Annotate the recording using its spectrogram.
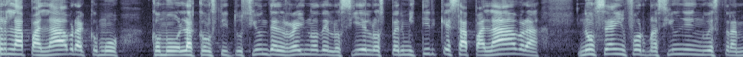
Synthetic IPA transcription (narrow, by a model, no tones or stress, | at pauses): ɾlapalaβɾakomo | komolakonst̪it̪usjo̞nd̪e̞lrejno̞ðelosːjelospe̞ɾmit̪iɾkeesapalaβɾanoseaiɱfo̞ɾmasjo̞neŋnwe̞st̪ɾam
